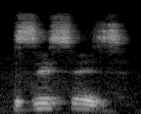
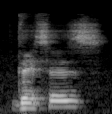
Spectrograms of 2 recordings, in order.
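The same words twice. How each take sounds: First: The word 'this' begins with a z sound. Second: The word 'this' begins with a voiced th. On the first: "Pronounce the, the voice th sound as z" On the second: "instead of saying simply this is"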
